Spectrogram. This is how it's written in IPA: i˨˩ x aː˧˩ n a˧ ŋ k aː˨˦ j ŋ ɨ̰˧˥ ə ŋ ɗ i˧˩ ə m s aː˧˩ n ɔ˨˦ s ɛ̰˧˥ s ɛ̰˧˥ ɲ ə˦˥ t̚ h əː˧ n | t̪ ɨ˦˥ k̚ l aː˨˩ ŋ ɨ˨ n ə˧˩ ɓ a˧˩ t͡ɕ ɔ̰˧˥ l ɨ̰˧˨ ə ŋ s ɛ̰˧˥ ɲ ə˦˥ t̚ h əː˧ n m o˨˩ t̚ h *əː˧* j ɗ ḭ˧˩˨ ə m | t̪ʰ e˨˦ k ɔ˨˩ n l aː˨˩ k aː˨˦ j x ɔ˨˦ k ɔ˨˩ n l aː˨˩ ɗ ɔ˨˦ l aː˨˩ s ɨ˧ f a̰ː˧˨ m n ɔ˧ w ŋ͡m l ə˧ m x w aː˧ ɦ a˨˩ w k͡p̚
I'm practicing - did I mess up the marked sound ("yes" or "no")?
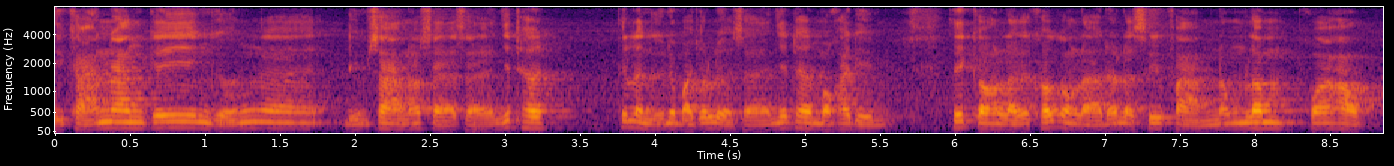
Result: yes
